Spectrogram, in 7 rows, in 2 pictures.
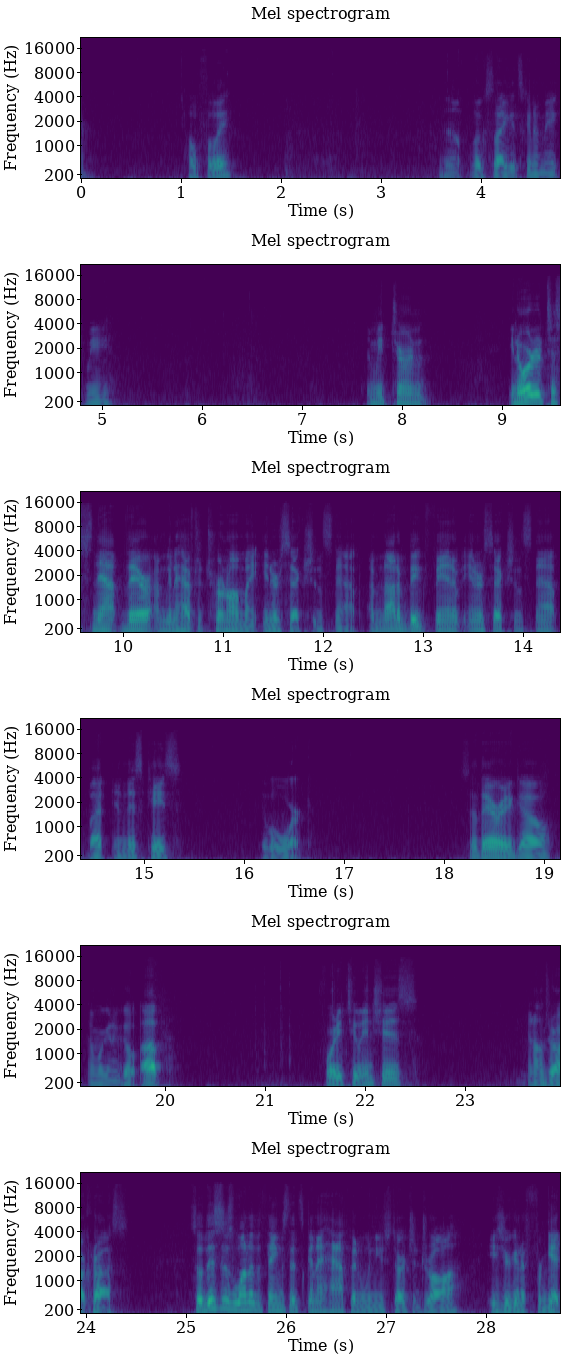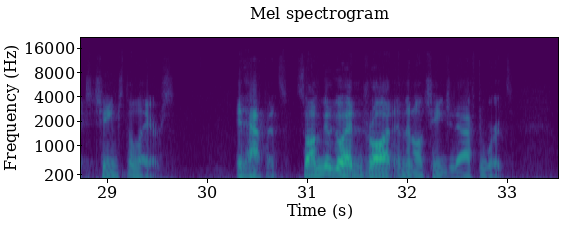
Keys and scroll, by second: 21.8 Return.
